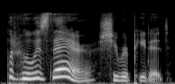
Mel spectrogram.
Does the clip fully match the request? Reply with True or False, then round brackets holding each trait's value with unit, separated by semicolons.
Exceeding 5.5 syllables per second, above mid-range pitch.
True (5.7 syllables/s; 240 Hz)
